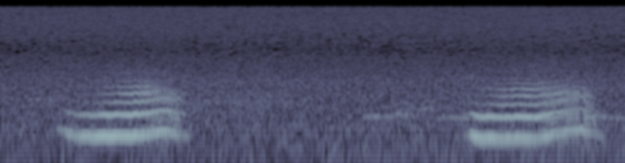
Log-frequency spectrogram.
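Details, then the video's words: Sleeping domestic cat snoring; two drawn-out whistly, tonal breaths about three seconds apart, each lasting around a second and slightly rising at the end, against a quiet room background. "Cute snoring kitty"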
